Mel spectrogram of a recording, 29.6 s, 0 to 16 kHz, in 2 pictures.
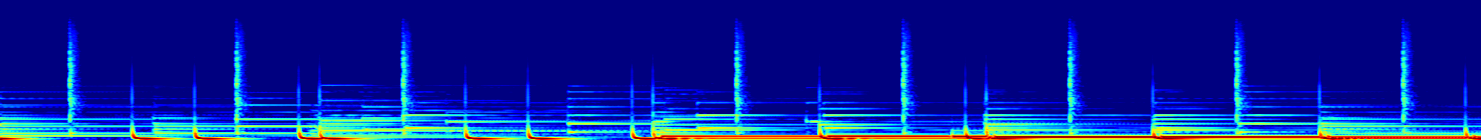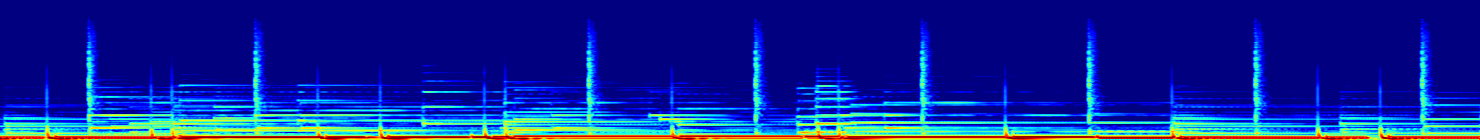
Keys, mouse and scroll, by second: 0.1-2.6 middle drag, 2.6 click, 2.9-3.8 middle drag, 3.8 click, 6.0-6.6 middle drag, 6.6 Tab, 6.8-7.4 scroll up 1, 7.5 alt+click, 8.2-10.2 middle drag, 10.6 i, 13.8 s, 17.3 i, 19.5 Tab, 20.0 click, 21.5 Tab, 22.2 click, 25.3 Tab, 25.8 click, 26.7 Tab, 27.4 ctrl+r.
